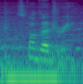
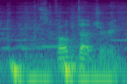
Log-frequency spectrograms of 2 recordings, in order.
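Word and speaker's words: skulduggery: Skullduggery. Skullduggery. Wait. Hard G. Skullduggery. Hard G. Hard G.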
